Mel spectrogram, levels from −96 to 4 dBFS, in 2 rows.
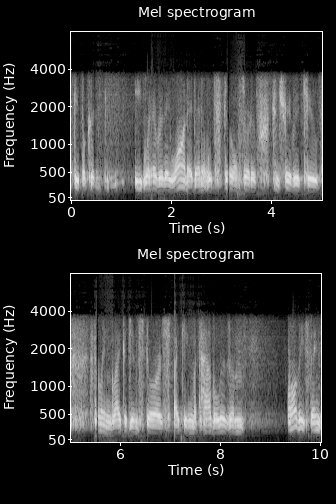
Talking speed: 130 wpm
